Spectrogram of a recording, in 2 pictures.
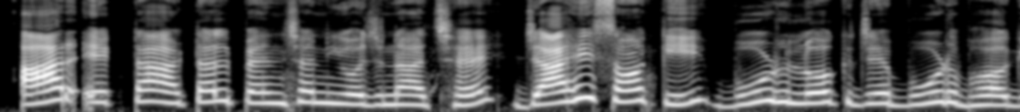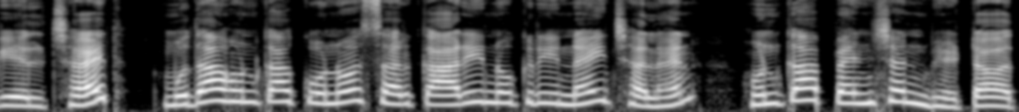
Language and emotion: Maithili, neutral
